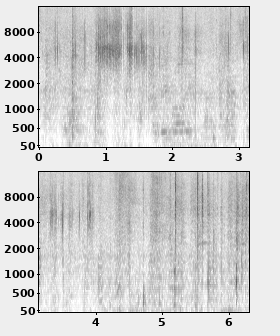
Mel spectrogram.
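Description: Hands handling a printed plastic sign-face sheet on a worktable: rustling and crinkling of the sheet with many scattered taps and clicks.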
